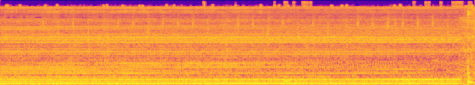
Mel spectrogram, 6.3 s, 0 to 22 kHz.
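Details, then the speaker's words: More Money tattoo machine with InkClaw Phoenix 1.5 grip and barred needle, at 8 volts: even low motor hum at constant speed, no stutter or rattle; super smooth, normal running. "Overall though, you can hear this feels super smooth. It doesn't even, you know, feel like it's on really."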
